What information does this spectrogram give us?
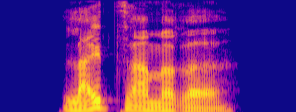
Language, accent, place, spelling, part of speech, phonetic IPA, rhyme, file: German, Germany, Berlin, leidsamere, adjective, [ˈlaɪ̯tˌzaːməʁə], -aɪ̯tzaːməʁə, De-leidsamere.ogg
- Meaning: inflection of leidsam: 1. strong/mixed nominative/accusative feminine singular comparative degree 2. strong nominative/accusative plural comparative degree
